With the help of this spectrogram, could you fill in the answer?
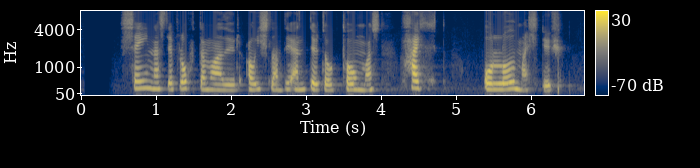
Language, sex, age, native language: Icelandic, other, 15, Icelandic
